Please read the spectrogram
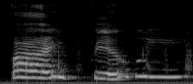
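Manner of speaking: very high, small creature voice; tiny Gizmo voice. Retold or imitated. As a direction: squeak a sweet goodbye like a little Mogwai. Gizmo says goodbye to Billy.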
